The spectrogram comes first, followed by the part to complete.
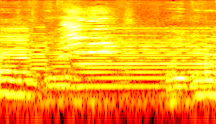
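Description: Harmonium playing held chords, its reeds sounding steadily. About two-thirds of a second in, a brief high sound sweeps up and back down over the chord.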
